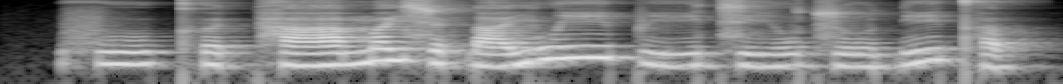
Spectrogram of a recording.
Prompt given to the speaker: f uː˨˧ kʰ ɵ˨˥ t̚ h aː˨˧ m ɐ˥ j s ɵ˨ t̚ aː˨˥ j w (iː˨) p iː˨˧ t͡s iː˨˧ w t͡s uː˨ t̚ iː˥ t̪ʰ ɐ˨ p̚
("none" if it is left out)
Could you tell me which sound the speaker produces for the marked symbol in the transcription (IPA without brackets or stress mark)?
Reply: iː˥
